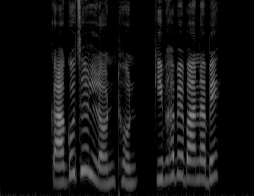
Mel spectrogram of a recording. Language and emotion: Bengali, neutral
